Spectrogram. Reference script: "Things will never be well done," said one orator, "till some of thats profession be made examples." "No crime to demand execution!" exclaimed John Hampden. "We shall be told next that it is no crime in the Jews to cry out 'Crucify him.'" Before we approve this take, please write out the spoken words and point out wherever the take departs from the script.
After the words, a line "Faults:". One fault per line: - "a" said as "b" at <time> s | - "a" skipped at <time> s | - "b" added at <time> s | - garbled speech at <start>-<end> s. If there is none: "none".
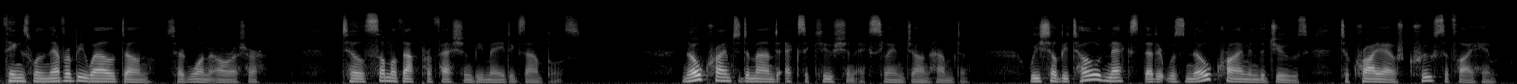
"Things will never be well done," said one orator, "till some of that profession be made examples." "No crime to demand execution!" exclaimed John Hampden. "We shall be told next that it was no crime in the Jews to cry out 'Crucify him.'"
Faults:
- "thats" said as "that" at 4.0 s
- "is" said as "was" at 11.7 s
